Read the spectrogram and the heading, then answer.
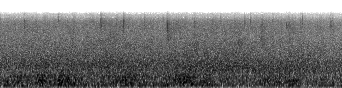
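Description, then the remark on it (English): Heavy, torrential rain pours down steadily, a dense, constant hiss of drops drumming on surfaces with occasional brighter patters, loud, with no thunder and no voices throughout. “Anyway, that was quite random, but I just wanted to demonstrate the absolute torrential, well, I don't know if it's torrential, but it's very, very loud and uproarious and downpour of rain.”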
